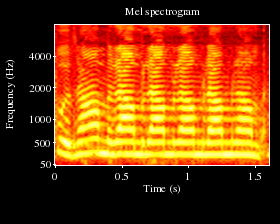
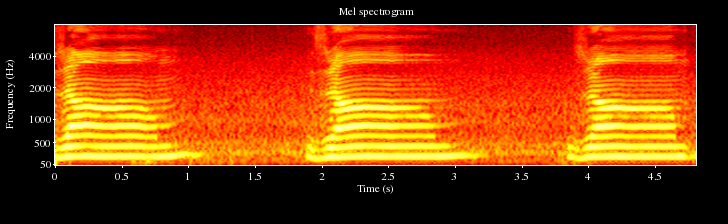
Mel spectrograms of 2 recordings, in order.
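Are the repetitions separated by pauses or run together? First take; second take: run together; pauses. First: The names are run together without pauses. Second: Each name is followed by a short pause. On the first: The speaker calls it wrong. "ऐसा न कहकर" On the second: The speaker calls it right. "इस प्रकार प्रेम से प्रीति से थोड़ा ठहर कर"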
